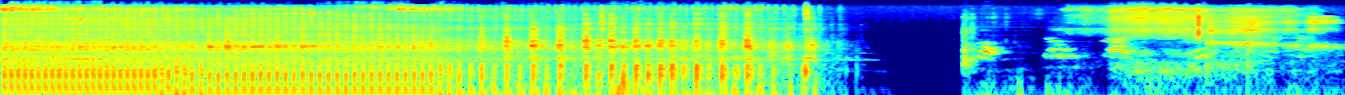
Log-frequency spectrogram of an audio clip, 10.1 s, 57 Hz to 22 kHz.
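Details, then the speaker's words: Mini motoblock/motocultivator, 170 engine, after rebuild with new cylinder liner (old one scored) and new rings: quick even single-cylinder putter, steady beat, no knock or rattle, then shuts off. Normal running. "Xo'p, xudo xolasa bo'ldi, yurg'izib qo'ydik."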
